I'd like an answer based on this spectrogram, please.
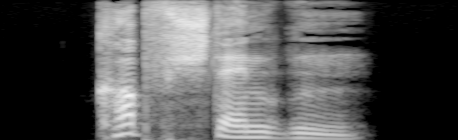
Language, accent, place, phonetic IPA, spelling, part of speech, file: German, Germany, Berlin, [ˈkɔp͡fˌʃtɛndn̩], Kopfständen, noun, De-Kopfständen.ogg
- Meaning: dative plural of Kopfstand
